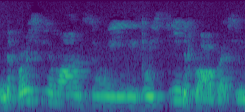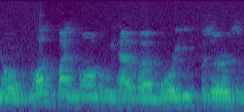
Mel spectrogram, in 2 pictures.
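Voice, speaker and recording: A man with a Polish accent speaks at a fairly slow pace with hardly any pauses, lively intonation and a fairly high pitch, against noticeable background noise. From Poland. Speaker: fitness website founder. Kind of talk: interview. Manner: halting.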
